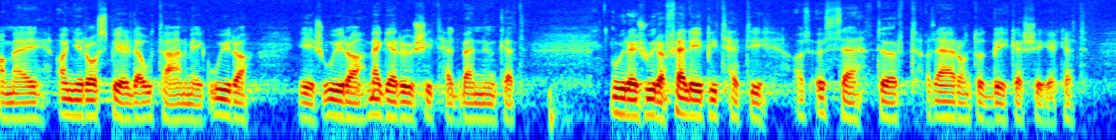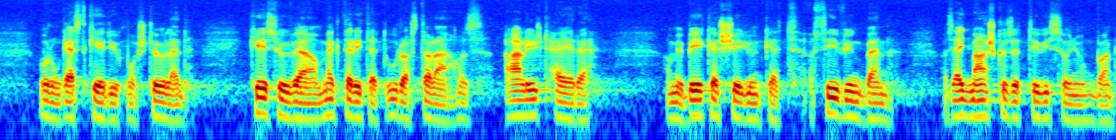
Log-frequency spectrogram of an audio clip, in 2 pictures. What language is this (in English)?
Hungarian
